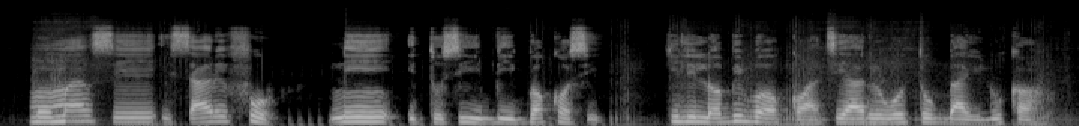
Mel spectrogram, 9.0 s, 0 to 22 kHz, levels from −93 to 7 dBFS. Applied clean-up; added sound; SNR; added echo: neural mask model RNNoise.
